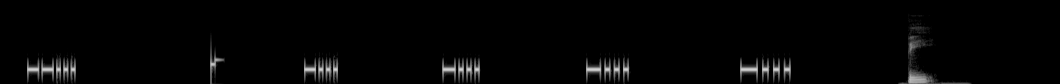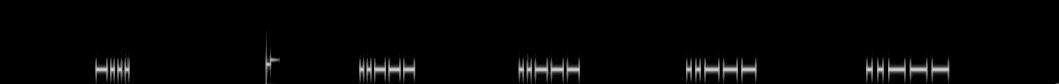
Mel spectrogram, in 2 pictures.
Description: Morse code, heard as a keyed tone, about 31 wpm, spaced as for 7 wpm, 700 Hz. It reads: 7 BBBB B 2222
